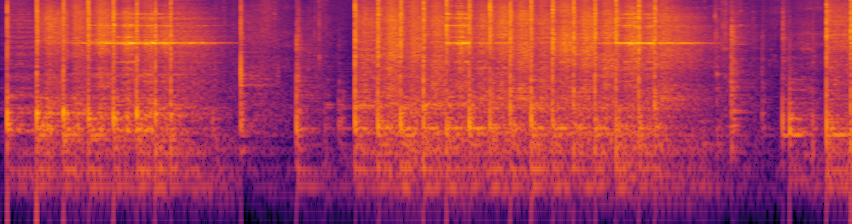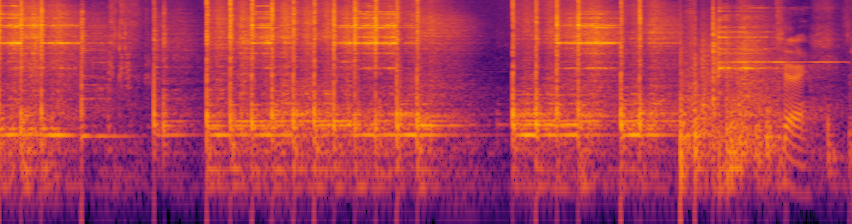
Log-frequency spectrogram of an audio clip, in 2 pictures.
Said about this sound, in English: I'm going to use the same hammer again and just work those little wrinkles around that impact zone down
